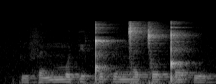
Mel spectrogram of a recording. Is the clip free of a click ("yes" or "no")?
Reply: no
